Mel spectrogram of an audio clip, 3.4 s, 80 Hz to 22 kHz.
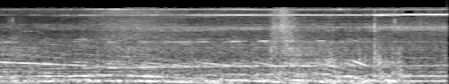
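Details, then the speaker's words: TB6560 3-axis stepper driver board run from Mach3: three stepper motors with a quiet, smooth, unbroken whine, tones sliding up and down as the axes trace a circle cut; normal operation, motors working as expected. "and you can hear it our three motor worked just as we expected and have you hear the song that's very interesting very great and you can see our motor just worked as fine as we"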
